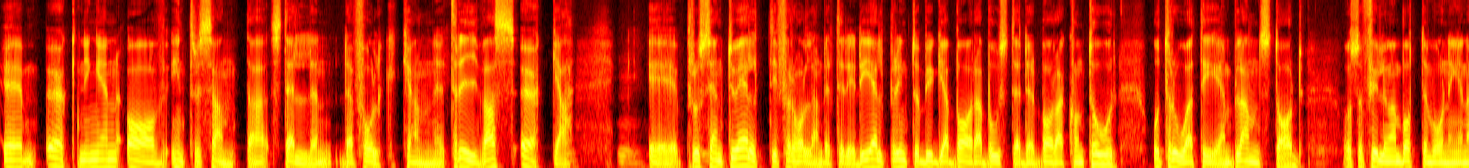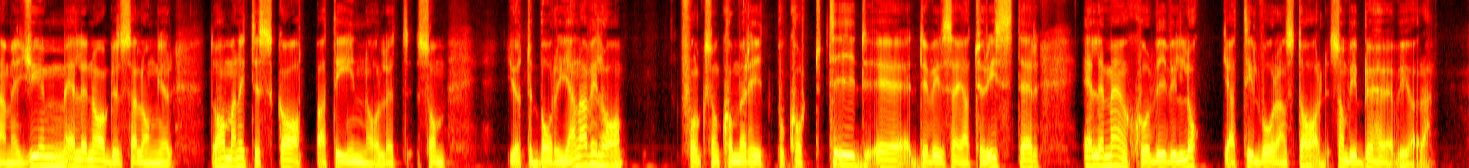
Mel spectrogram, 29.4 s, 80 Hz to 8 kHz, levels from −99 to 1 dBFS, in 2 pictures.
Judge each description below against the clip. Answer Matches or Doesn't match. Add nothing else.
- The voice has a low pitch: Matches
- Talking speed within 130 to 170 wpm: Matches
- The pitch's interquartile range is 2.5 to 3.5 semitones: Doesn't match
